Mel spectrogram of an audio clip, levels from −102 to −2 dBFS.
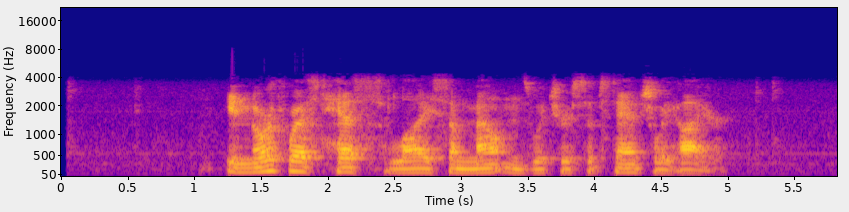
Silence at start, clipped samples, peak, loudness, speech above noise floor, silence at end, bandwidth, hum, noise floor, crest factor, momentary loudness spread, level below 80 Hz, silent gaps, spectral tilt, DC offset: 1.25 s; under 0.1%; -2 dBFS; -19 LUFS; 36 dB; 0.85 s; 4.3 kHz; none; -55 dBFS; 20 dB; 10 LU; -46 dBFS; none; -10.5 dB/octave; under 0.1%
